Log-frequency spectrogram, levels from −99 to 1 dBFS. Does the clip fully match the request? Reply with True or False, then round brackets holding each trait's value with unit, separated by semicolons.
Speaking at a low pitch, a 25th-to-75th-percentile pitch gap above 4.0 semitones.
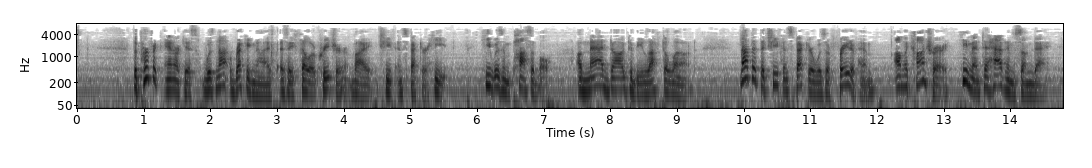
True (120 Hz; 4.6 semitones)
